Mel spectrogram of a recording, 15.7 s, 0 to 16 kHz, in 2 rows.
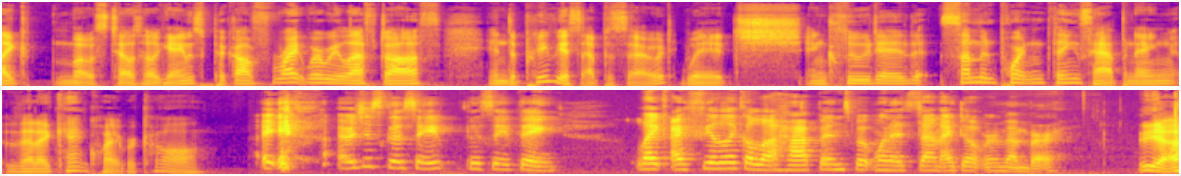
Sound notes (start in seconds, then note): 9.6 laughs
